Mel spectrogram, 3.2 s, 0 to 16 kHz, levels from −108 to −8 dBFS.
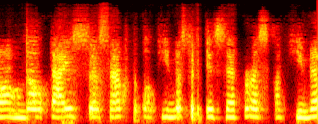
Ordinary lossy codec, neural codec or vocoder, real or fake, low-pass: AAC, 64 kbps; codec, 44.1 kHz, 0.9 kbps, DAC; fake; 14.4 kHz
